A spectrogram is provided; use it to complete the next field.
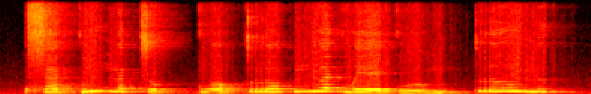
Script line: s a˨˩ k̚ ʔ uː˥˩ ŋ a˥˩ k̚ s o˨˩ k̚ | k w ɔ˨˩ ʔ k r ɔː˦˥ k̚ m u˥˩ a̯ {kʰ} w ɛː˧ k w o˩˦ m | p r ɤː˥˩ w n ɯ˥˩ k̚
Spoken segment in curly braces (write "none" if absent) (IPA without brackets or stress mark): k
